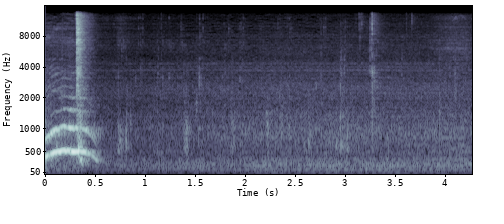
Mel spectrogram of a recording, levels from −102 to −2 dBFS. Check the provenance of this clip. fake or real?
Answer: fake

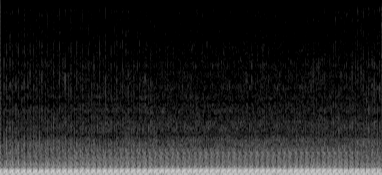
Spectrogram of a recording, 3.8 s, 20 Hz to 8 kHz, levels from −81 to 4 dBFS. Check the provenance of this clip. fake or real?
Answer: fake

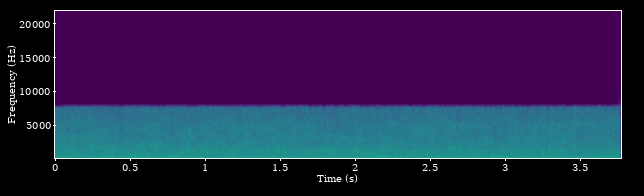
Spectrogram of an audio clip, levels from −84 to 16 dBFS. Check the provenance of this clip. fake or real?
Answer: fake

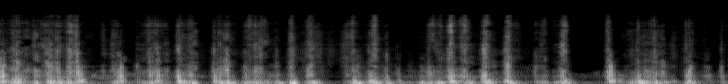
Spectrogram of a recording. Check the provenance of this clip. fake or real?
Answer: fake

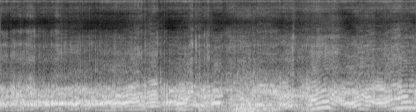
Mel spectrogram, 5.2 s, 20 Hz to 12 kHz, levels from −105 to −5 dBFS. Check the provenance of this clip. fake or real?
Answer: fake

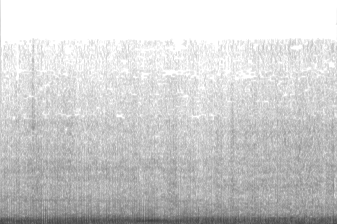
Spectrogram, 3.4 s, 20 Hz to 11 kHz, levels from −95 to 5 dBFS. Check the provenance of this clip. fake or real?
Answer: fake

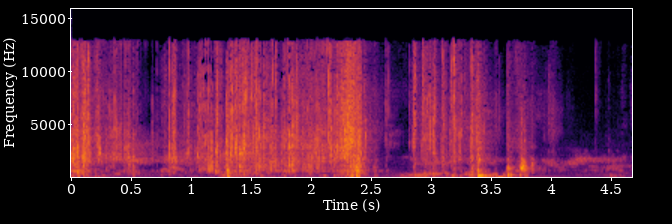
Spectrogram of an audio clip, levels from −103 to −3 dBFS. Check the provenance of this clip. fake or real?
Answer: real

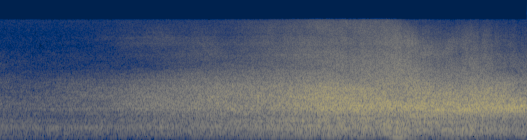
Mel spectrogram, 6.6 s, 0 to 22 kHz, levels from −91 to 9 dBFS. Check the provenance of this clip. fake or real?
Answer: real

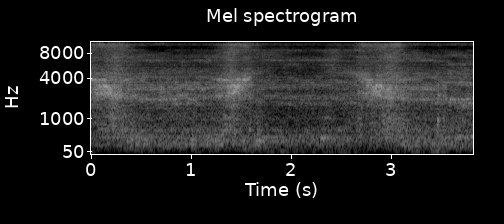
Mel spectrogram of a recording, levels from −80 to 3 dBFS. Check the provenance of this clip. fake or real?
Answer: fake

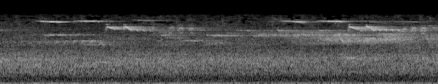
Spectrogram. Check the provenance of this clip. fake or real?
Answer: fake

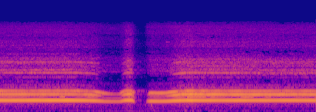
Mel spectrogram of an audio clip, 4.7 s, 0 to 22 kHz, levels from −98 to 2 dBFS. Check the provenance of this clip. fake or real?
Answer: real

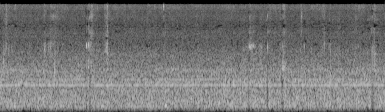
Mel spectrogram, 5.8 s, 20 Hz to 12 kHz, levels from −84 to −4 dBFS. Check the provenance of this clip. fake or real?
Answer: fake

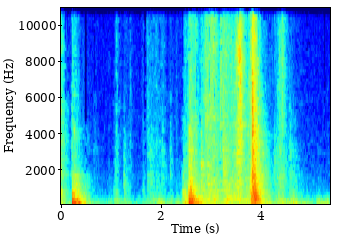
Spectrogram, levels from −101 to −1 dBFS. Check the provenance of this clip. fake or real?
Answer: real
